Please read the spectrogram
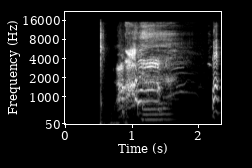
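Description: A single hard open-hand slap to a man's face about half a second in, followed at once by a loud yell that fades over about a second and a half.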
